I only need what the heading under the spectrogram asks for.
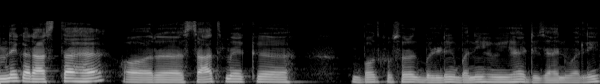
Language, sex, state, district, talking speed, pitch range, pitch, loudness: Hindi, male, Bihar, Samastipur, 170 wpm, 110-125 Hz, 115 Hz, -24 LUFS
